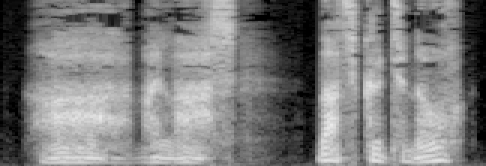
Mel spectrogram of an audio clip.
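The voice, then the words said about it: Male voice in a brogue. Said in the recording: “My lass, in that brogue.”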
